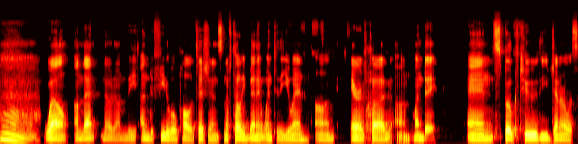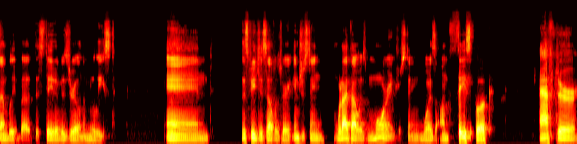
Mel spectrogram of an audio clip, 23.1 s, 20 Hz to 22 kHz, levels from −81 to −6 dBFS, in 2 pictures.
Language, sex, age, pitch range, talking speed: English, male, 30-49, 75-90 Hz, 130 wpm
